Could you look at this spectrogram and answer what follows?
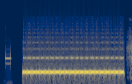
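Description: A short beep, a pause, then a loud, steady telephone dial tone that holds unbroken for about two seconds before cutting off.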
